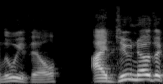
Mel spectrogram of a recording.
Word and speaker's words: Louisville: uh in the Pink Panther when he cannot pronounce the word hamburger that's like this guy uh for me so I know it's Louisville moving forward here but we're gonna jump right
